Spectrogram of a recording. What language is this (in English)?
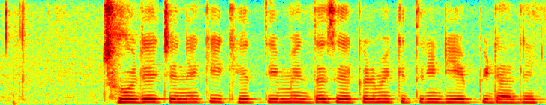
Hindi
